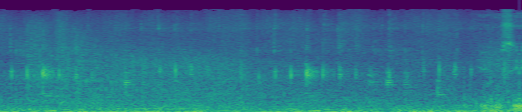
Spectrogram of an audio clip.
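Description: Footsteps clank quickly on metal stairs.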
